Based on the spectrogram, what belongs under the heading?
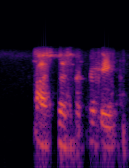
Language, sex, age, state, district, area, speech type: Urdu, male, 18-30, Uttar Pradesh, Rampur, urban, conversation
